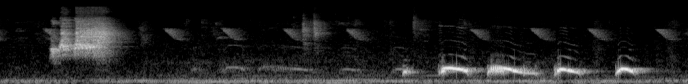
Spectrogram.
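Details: Spotted dove calling, a recording used as a lure for the species. A run of four loud, hoarse, arched coos follows a brief loud rustle near the start. Quick high chirps repeat steadily in the background throughout.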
